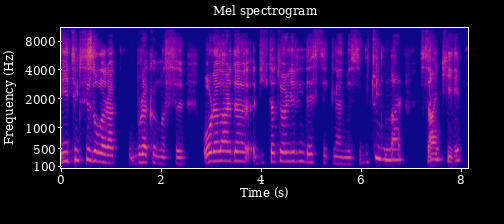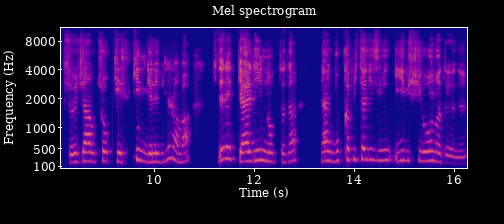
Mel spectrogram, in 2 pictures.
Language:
Turkish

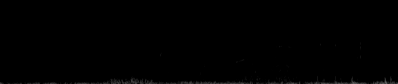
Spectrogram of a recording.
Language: Norwegian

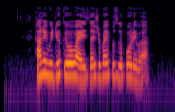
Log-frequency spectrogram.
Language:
Pashto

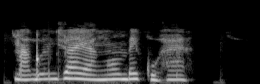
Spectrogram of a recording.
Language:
Swahili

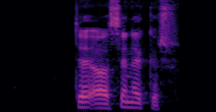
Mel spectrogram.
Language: Kurdish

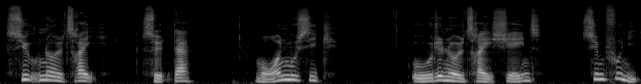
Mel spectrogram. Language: Danish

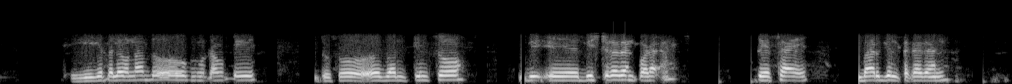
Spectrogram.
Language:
Santali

